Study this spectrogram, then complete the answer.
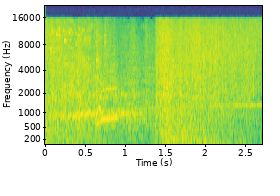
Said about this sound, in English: He crashes into a line of water-filled drums.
